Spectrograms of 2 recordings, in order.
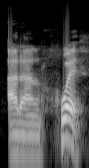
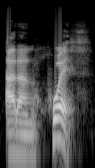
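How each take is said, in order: First: It is pronounced with Spanish sounds. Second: The same.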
